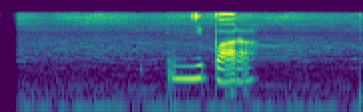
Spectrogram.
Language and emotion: Russian, neutral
